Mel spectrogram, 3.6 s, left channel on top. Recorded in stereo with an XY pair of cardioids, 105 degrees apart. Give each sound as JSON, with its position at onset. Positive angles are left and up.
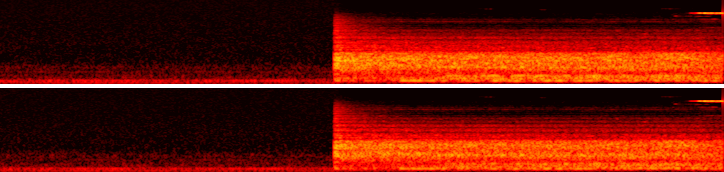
{"t": 1.7, "sound": "a siren", "azimuth_deg": -5, "distance_m": 5.0}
